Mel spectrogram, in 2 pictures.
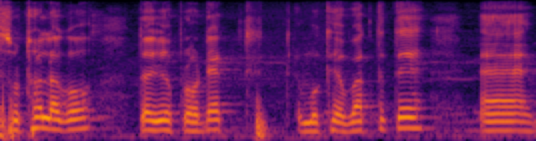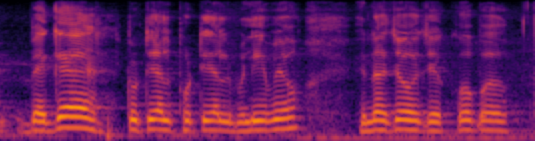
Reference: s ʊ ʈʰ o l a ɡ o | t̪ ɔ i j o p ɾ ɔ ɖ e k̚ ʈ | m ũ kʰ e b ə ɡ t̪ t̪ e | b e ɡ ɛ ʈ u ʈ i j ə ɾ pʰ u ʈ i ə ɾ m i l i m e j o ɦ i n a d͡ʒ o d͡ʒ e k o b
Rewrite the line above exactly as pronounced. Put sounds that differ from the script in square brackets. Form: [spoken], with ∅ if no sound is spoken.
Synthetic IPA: s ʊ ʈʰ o l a ɡ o | t̪ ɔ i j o p ɾ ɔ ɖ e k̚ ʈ | m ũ kʰ e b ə [k] t̪ t̪ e | b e ɡ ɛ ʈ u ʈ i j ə [l] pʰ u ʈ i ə [l] m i l i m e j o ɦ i n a d͡ʒ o d͡ʒ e k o b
